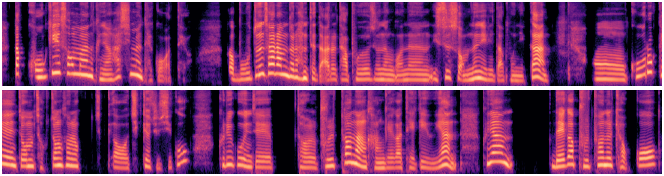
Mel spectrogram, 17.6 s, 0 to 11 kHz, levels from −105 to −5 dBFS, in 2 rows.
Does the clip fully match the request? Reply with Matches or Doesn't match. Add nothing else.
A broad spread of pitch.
Matches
